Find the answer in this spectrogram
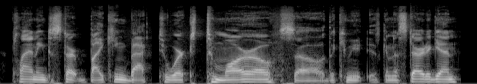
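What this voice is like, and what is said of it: Rough voice, sore throat. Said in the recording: “Excuse me if my voice isn't awesome. It's in the process of recovering from a cold... It's been the longest throat cold ever”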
